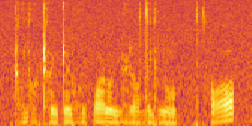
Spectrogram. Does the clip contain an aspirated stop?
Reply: yes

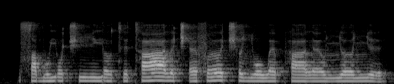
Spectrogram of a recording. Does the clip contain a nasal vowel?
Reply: no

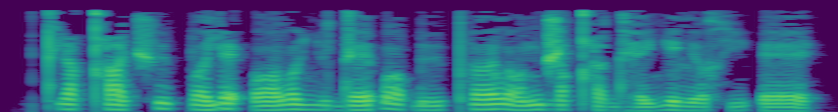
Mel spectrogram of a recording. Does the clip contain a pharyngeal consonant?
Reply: no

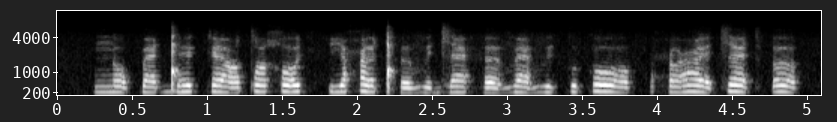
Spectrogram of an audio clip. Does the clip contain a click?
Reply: yes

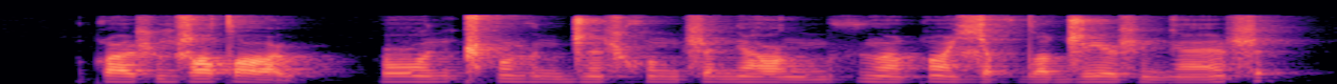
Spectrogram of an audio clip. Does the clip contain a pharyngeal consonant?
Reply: yes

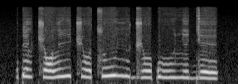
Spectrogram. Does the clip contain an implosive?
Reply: yes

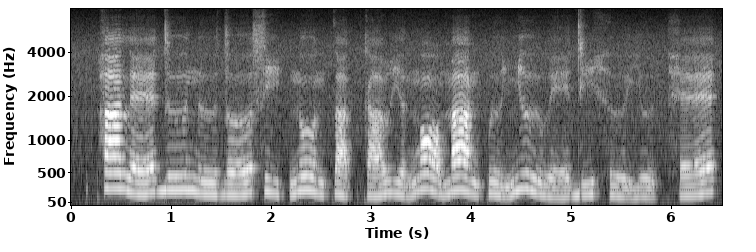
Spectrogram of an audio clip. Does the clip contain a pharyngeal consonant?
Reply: no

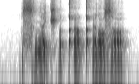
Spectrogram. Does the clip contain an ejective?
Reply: yes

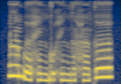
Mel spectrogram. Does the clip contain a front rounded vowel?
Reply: yes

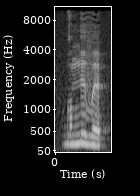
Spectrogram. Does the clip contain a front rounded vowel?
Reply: no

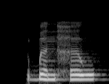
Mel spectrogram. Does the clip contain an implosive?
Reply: yes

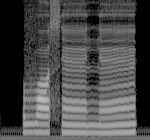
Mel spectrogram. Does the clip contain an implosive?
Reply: no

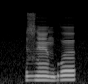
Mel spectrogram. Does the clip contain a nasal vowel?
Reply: yes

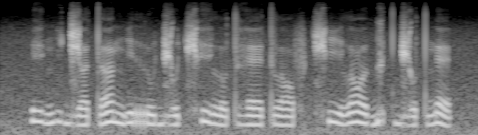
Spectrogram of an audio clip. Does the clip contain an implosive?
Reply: no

